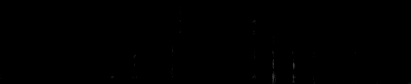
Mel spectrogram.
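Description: Near silence: room tone with a few faint clicks in the second half.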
